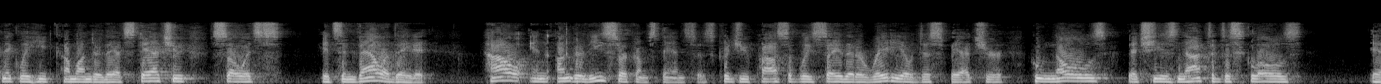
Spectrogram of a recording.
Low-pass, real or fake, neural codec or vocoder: 7.2 kHz; fake; vocoder, 44.1 kHz, 128 mel bands every 512 samples, BigVGAN v2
